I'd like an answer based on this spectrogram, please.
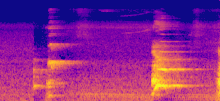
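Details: Basset hound giving two short barks about two seconds apart, the first soft and brief, the second louder and harsher, over low background hiss.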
